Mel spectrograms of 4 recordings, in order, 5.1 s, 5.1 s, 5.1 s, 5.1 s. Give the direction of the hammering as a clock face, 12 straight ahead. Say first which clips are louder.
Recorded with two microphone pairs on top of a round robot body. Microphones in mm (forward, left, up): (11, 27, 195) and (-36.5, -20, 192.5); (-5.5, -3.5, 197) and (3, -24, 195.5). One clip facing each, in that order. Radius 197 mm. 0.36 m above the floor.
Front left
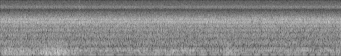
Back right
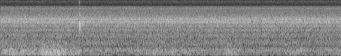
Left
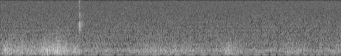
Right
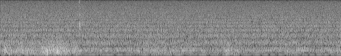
Back right 3 dB, right 2 dB; 6 o'clock.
